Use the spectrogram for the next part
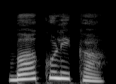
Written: ಬಾಕುಳಿಕ

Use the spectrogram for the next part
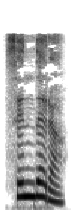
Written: ಸೆಂದರ

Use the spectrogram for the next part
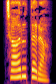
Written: ಚರಿತ್ರೆ

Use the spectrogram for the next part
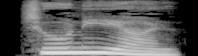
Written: ಚೂಣಿಯಾಳ್

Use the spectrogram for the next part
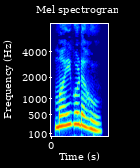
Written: ಮೈಗೊಡಹು

